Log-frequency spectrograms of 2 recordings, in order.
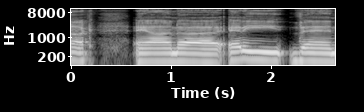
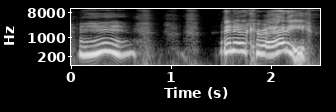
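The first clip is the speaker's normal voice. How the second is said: high, drawn-out silly voice; mock karate braggart; 10 semitones higher, much slower than usual. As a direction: stretch it out in a high, goofy voice. Joke role-play as a pretended character.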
